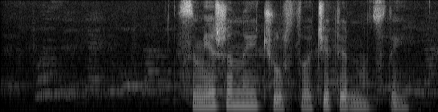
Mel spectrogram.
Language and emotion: Russian, neutral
